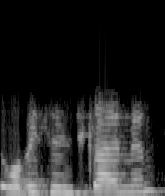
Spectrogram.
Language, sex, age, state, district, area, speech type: Hindi, female, 45-60, Madhya Pradesh, Gwalior, rural, conversation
